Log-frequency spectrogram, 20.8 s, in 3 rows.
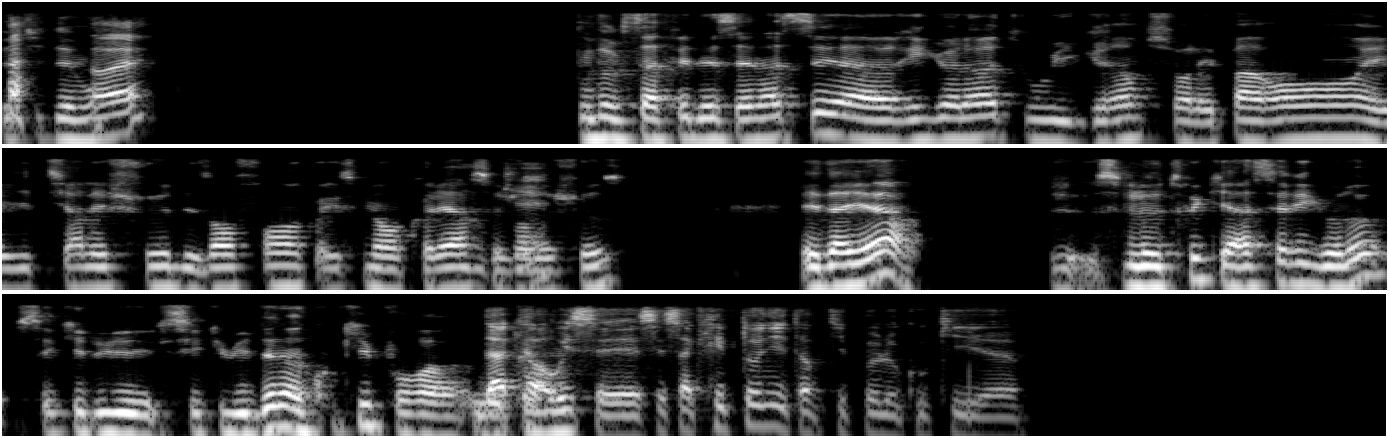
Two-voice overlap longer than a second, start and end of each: none

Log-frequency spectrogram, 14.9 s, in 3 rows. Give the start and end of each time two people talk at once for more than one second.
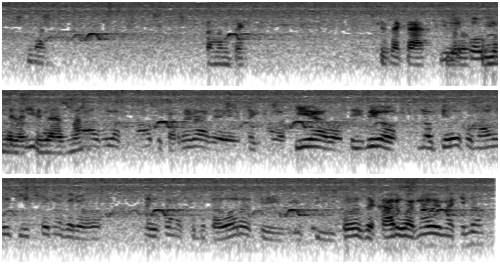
4.5-5.9

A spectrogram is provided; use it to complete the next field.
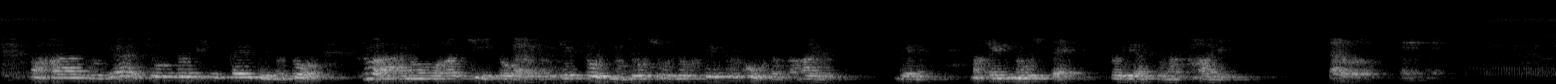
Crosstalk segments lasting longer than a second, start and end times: none

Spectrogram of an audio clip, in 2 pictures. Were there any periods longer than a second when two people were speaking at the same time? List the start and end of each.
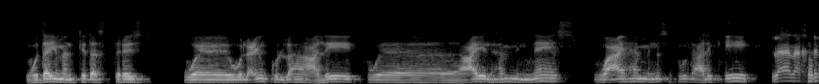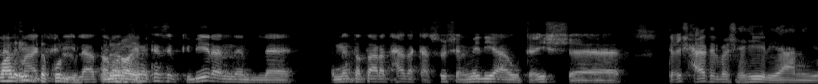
8.1-9.7

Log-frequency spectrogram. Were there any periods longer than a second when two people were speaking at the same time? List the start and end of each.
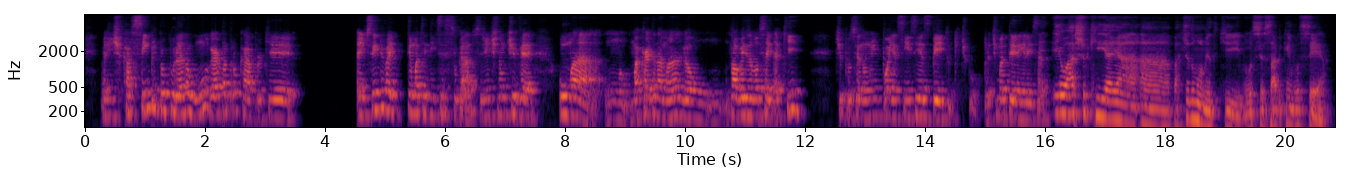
none

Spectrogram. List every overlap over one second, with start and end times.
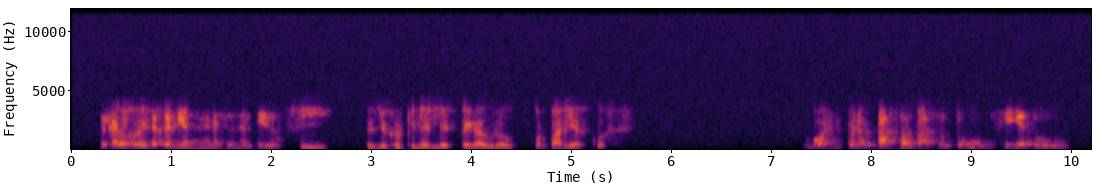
none

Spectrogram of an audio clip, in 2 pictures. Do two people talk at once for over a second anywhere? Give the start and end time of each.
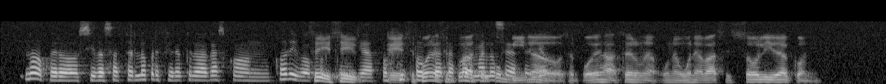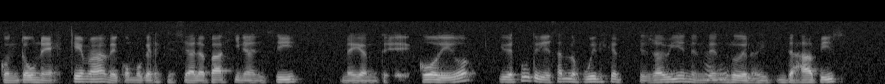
3.1-5.5

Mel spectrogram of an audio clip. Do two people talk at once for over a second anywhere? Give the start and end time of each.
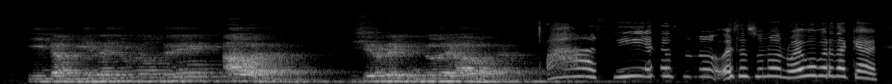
none

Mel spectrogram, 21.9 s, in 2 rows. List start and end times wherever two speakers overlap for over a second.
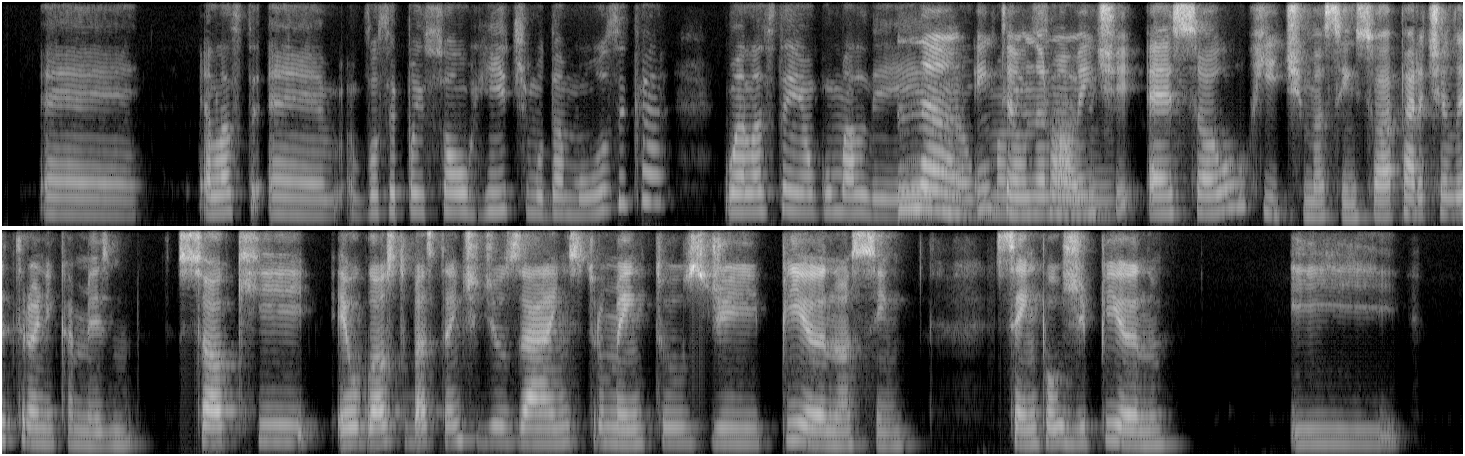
6.7-8.4

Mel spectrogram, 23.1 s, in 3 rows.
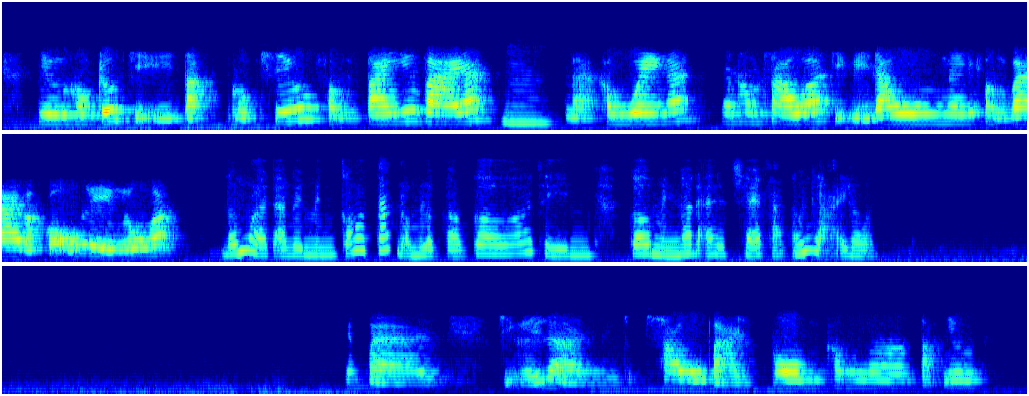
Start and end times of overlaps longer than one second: none

